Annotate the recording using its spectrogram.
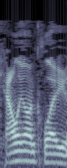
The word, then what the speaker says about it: kaolin: And then something you can try for cucumber beetles and something you can try for many insects is called Kalion clay. And I'll spell that for you because it doesn't spell exactly like it sounds. Kalion clay is K-A-O-L-I-N, Kalion clay.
